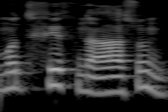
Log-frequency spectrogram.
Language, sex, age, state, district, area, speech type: Kashmiri, male, 30-45, Jammu and Kashmir, Kupwara, rural, read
